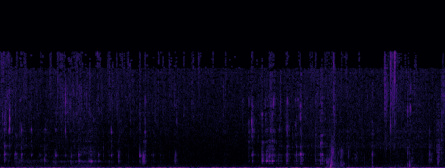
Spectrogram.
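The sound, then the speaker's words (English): Quiet slurps and small wet mouth noises of someone sipping a drink, with soft clicks and one sharper gulp-like click partway through, no talking. “Take another sip here.”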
